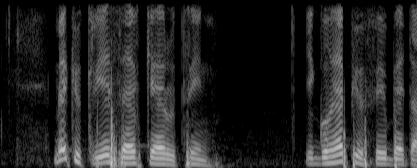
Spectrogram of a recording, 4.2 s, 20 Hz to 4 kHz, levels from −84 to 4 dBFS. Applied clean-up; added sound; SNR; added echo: none; none; none; none.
